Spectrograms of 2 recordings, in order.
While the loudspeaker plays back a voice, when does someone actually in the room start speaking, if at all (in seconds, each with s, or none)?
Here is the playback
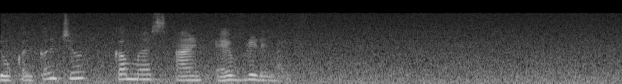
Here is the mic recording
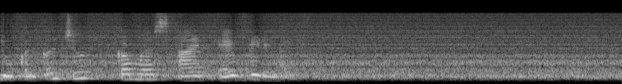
none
